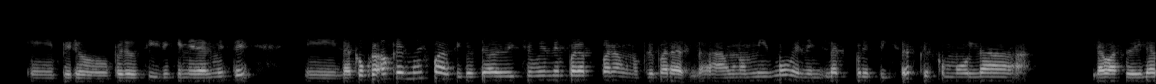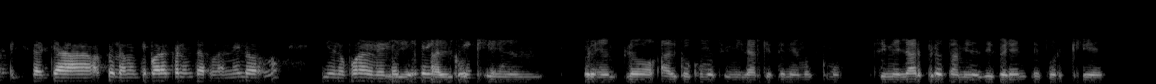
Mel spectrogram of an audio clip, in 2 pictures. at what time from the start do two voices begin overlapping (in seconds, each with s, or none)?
15.2 s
